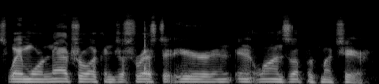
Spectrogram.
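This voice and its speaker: Loud and at a fairly quick pace, a man speaks in a medium-pitched voice with a dry, close sound with no echo. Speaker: gaming streamer. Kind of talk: hardware tour. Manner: casual, halting with fillers.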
